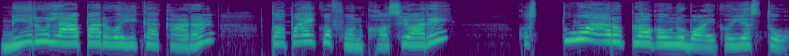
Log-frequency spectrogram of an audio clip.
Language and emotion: Nepali, surprised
